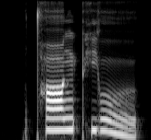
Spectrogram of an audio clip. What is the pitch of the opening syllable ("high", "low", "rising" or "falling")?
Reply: high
